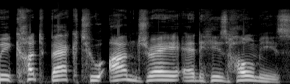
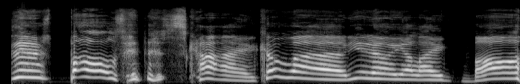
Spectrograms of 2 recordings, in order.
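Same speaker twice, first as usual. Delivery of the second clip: put-on yelling, high and drawn out; 5 semitones higher than usual. Retelling a movie scene where the bridesmaid calls into the woods: imitating someone yelling. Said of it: "she's yelling out".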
